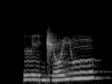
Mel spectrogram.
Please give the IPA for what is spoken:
l i˨ d͡ʒ o˨˦ j ũ˦

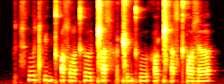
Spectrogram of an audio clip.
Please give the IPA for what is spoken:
t͡sʰ u tʰ y ɡ kʰ ɔ sˤ w y kʰ ʊː ǁ ə sˤ h ʊ ǁ y ɡ kʰ uː h ɔ ǁʰ i sˤ kʰ ɔ z ʌ

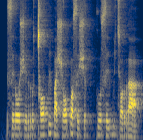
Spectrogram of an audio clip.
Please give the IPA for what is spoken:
s i ɾ o ʃ i r u ǀ ɔ p i p a ʃ ɔ p ɔ s i ʃ ɘ kː u s i b i c ɔ r a

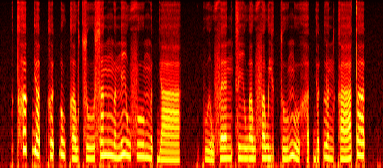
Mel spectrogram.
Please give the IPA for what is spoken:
kʰ ɐ˥ k̚ j ɐ˨˥ t̚ k ɵ˨˥ t̚ o˧ w k ɐ˨˧ w t͡s uː˨˧ s ɐ˥ n ŋ ɵ˨˥ n iː˧ w f uː˧ ŋ ɵ˨ t̚ j aː˨ | kʷ iː˨˩ w f ɛː˧ ŋ t͡s iː˨ w ɐ˨ w f ɐ˧ w j ɪ˨ k̚ s uː˨˥ ŋ uː˨˩ h ɐ˨ t̚ j ɵ˨˥ t̚ l ɵ˨ n k aː˨˥ t̪ ɐ˥ t̚

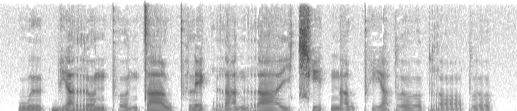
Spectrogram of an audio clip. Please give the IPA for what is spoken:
w ɯː˦˥ k̚ b i˧ a̯ r o˥˩ n pʰ o˩˦ n t aː˧ w pʰ l e˥˩ k̚ r a˩˦ n r aː˧ j t͡ɕʰ i˦˥ t̚ n a˧ w pʰ i˧ a̯ p l oː˥˩ p r ɔː˨˩ p l o˦˥ k̚

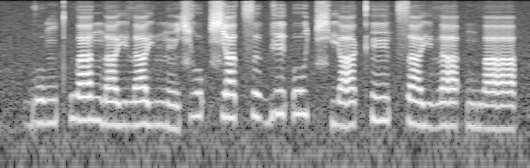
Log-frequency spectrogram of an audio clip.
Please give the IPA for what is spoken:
ɡ o˧ ŋ t̪ʰ w a˦ n̪ a˧ j l a˧ j n̪ ẽ˨˩ ɕ o˦ ʔ ɕ a˦ t͡s ə˥˧ ɡ e˦ ʔ o˦ t͡ɕʰ j a˧ kʰ ẽ˦ t͡s a˥˧ j l a˦ ʔ n̪ w a˧

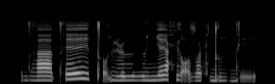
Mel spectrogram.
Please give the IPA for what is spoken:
dʱ aː tʰ ɛː e̯ tʼ ɔ̰ ʎ ɭ ɯː ɦ ɯ ɲ ɛː ħ lʲ ɔ̰ zˤ u ħ d u ʎ d ḛ

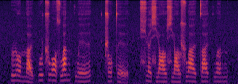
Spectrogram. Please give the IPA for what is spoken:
ɻ ɤ˥˨ n̪ a̰˨˩ ɪ̯ p u˦ ʈ͡ʂ w ɔ˥˨ s w a˦ n k w e˨˦ ɪ̯ | ʈ͡ʂ o˦ ʊ̯ t̪ ḛ˨˩ ɪ̯ | ɕ ɥ ɛ˦ ɕ j ɑ˨˦ ʊ̯ ɕ j ɑ˨˦ ʊ̯ ʂ w a˥˨ ɪ̯ t̪ a˦ ɪ̯ k w ə˦ n

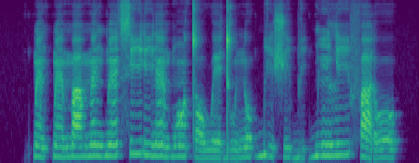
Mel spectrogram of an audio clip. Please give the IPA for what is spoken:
k͡p ɛ̃˨ k͡p ɛ̃˨ m a˧ m ɛ̃˦ ɡ͡b ɛ̃˦ s i˦ ɾ i˧ ɾ ɛ̃˧ b ɔ̃˧ t ɔ˨ w e˨ d u˨ n o˨˦ ɡ͡b i˦˨ ʃ i˨ b i˨ ɡ͡b ĩ˧ l i˦ f a˦˨ ɾ o˧

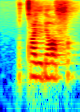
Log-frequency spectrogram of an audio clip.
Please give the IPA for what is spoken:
tˤ ʏ lʲ ɾʲ ʌ sˤ

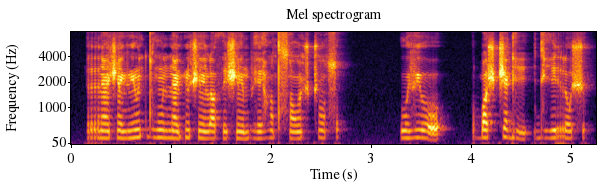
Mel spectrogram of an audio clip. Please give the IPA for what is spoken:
r æ̃ ʃ æ̃ vʲ ũː t dʱ ũː n æ̃ pʲ ũ ʃ ẽ l ɒ θ i ʃ ẽ bʱ e ɦ æ̃ tˤ sˤ ũː ʃ t͡ʃ ũ sˤ | u vʲ oː | ɓ ɒ ʃ t͡ʃ æ ɡ i | dʱ i r o ʃ

